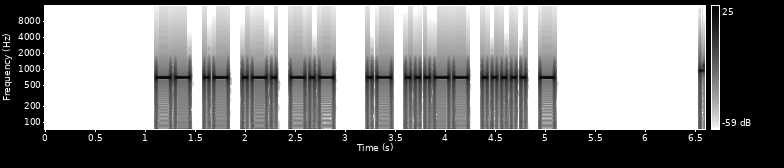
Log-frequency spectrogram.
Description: Morse code, heard as a keyed tone, about 25 wpm, 700 Hz. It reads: MARK A35T
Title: CWT Exchange 25wpm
